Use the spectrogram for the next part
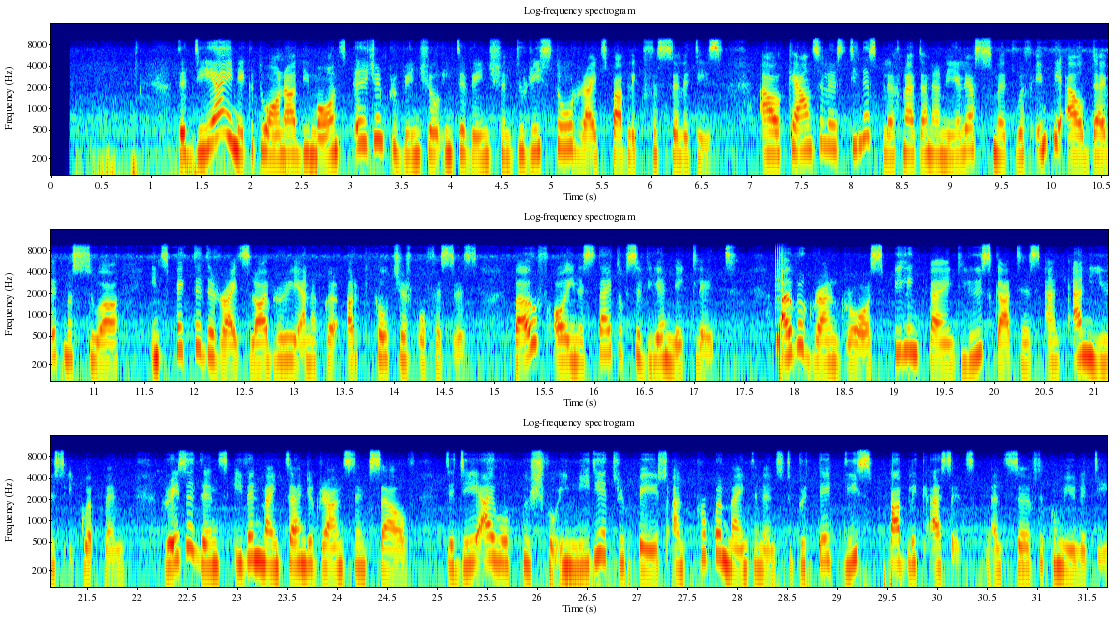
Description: Afrikaans soundbites by Cllr Anelia Smit and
